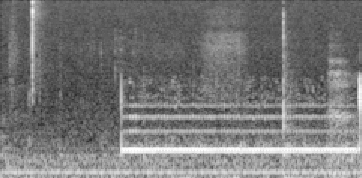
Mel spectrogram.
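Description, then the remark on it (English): A phone number being dialed to call the landlord: a steady electronic tone holds for over a second, bracketed by sharp clicks and a brief final beep, clear over a low background hum, with no voices. “I'm gonna give the landlord a call to see if it's some kind of plumbing thing.”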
